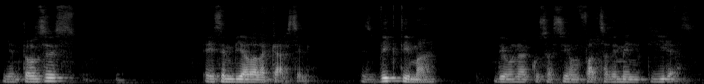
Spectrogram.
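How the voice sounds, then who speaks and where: A man preaching a sermon, retelling a Bible story in a lively way and acting out the quoted speech, with frequent fillers and restarts. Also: mid-range voice, a little slow, echoey room.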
